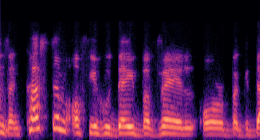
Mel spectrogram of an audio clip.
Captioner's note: speaks foreign language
